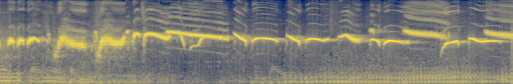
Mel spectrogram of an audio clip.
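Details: Wild-matured adult Chinese hwamei in sustained song, rich fluting whistles that swoop up and down in quick succession, with sharp clicks mixed between the phrases and a faint low hum behind.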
